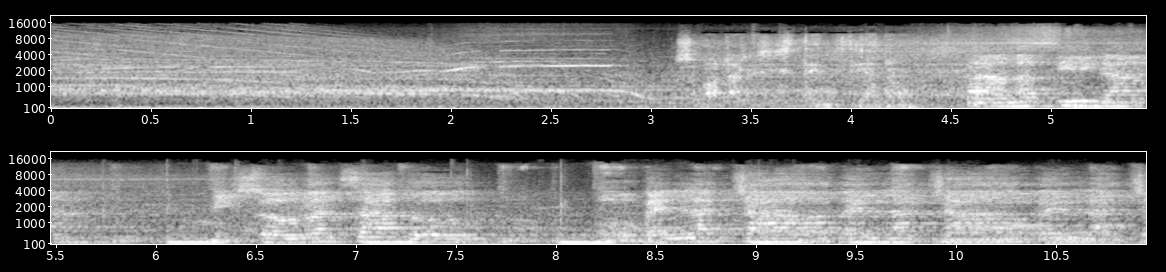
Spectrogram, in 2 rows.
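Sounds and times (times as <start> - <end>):
concert crowd screaming and cheering: 0.0 - 10.8
speech: 3.1 - 5.6, 6.3 - 10.9.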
